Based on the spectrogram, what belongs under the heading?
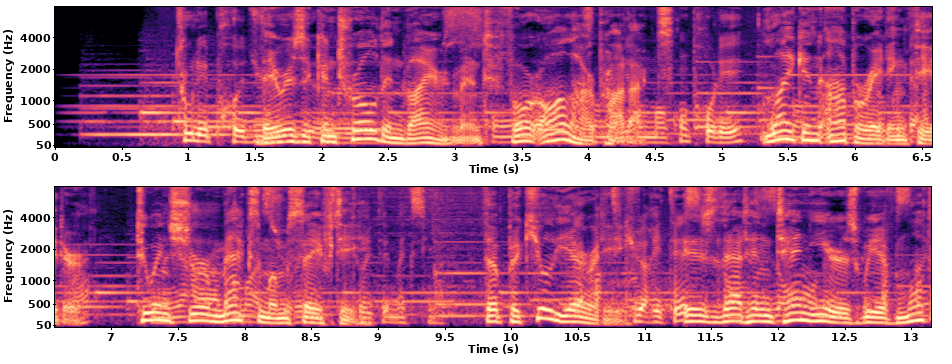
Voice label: voice over; Vivacy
